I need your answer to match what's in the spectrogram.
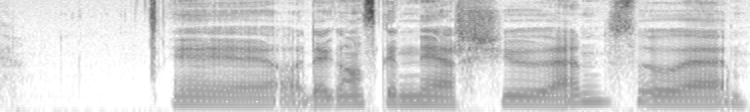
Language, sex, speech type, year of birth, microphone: Norwegian, female, spontaneous, 1956, Sennheiser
